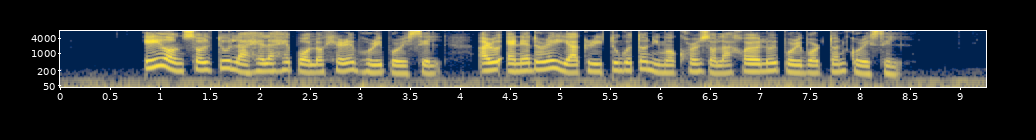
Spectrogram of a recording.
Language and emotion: Assamese, neutral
